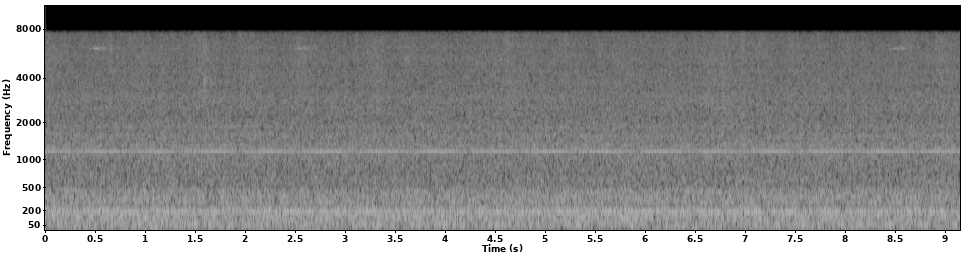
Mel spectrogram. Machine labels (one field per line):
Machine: pump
